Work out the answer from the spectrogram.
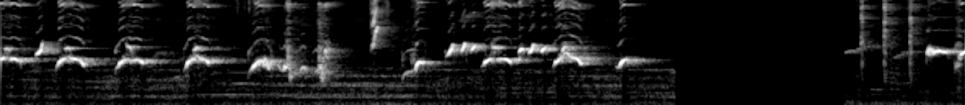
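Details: White-rumped shama song to prompt singing in the morning, midday and afternoon: varied, fast whistled and chirping phrases in quick succession, a brief silence, then the song resumes.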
